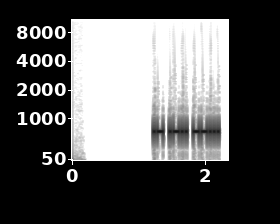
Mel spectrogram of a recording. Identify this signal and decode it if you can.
Morse code, heard as a keyed tone, about 40 wpm, 700 Hz. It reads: AL7
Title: USA Call Sign Prefixes - 40wpm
